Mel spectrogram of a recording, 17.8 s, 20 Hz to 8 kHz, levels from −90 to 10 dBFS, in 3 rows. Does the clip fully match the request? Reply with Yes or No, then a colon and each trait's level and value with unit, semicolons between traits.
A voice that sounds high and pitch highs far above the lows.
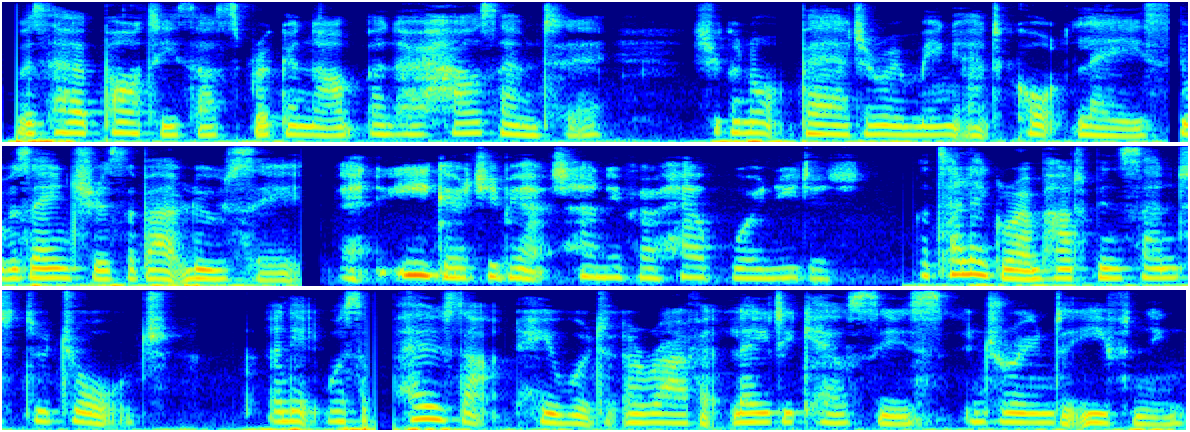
No: high, 195 Hz; narrow, 2.5 semitones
